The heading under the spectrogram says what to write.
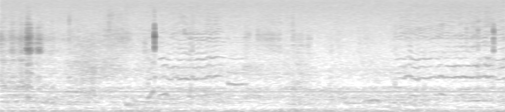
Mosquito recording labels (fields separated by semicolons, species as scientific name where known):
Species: Anopheles arabiensis; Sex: male; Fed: unfed; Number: one; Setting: cup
